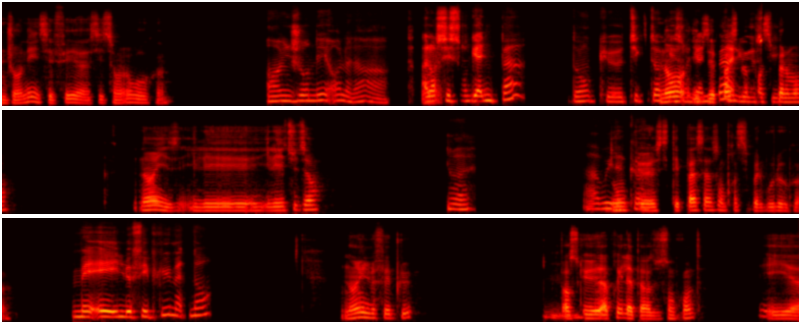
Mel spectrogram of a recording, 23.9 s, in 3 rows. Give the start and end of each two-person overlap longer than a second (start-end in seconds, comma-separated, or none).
6.6-7.8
